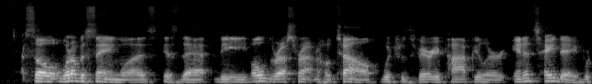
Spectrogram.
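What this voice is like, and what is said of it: Voice affected by a cold. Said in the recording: “as you hear in my voice, I'm fighting a little bit of a cold.”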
